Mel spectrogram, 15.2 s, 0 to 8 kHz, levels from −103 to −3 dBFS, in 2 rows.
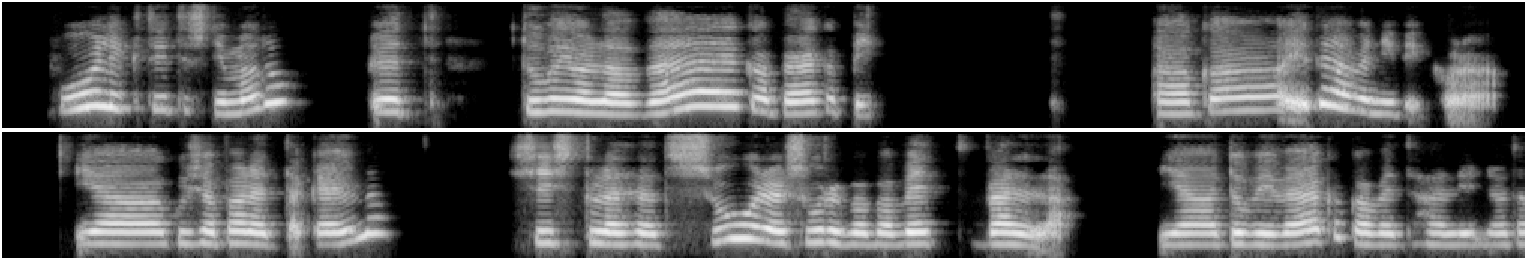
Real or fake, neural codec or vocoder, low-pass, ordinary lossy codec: fake; codec, 16 kHz in and 24 kHz out, 1 kbps, XY-Tokenizer; 7.2 kHz; none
